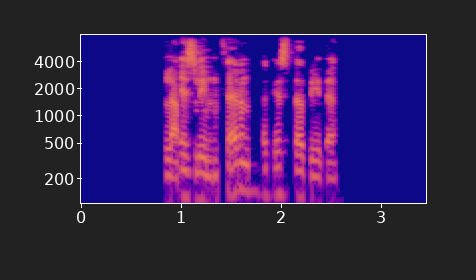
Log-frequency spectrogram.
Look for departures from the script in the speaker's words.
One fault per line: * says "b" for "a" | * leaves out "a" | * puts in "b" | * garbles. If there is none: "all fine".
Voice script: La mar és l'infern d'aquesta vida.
* leaves out "mar"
